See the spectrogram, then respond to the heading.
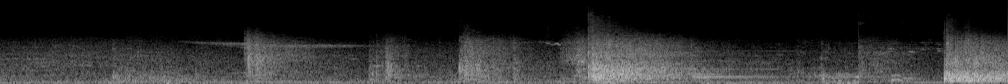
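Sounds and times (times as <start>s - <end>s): thin firework whistle: 0.7s - 4.2s, 4.9s - 6.2s
fireworks bangs with echoes: 0.9s - 7.4s, 9.4s - 10.0s.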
